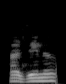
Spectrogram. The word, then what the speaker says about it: Ha'azinu: Ha'azinu? Azinu? Yeah, that's next week. Yeah. Yes, Parsha. I think you're right. Yes, Hazinu.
